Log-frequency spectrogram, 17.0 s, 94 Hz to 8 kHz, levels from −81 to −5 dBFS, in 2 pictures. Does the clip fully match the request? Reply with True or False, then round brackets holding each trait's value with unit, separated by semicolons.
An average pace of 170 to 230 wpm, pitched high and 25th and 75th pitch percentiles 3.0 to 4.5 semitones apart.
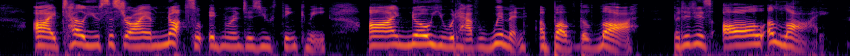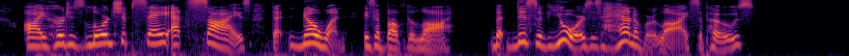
True (180 wpm; 220 Hz; 3.3 semitones)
